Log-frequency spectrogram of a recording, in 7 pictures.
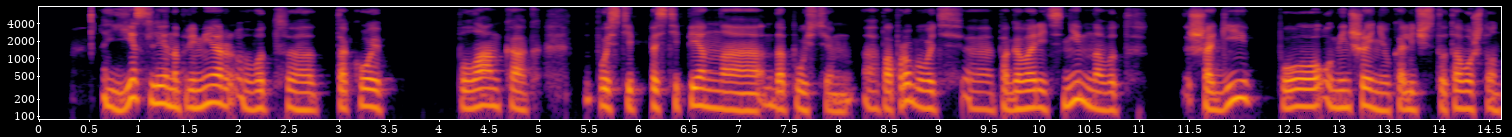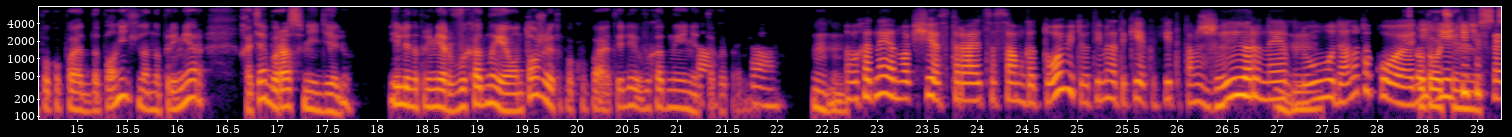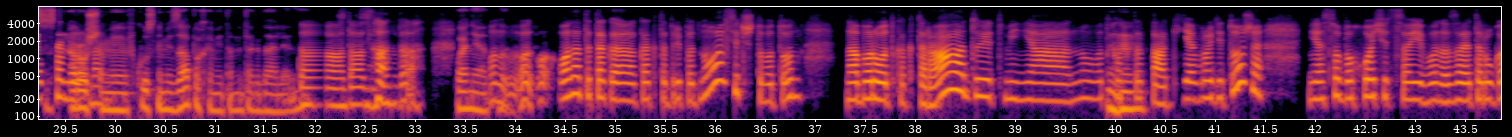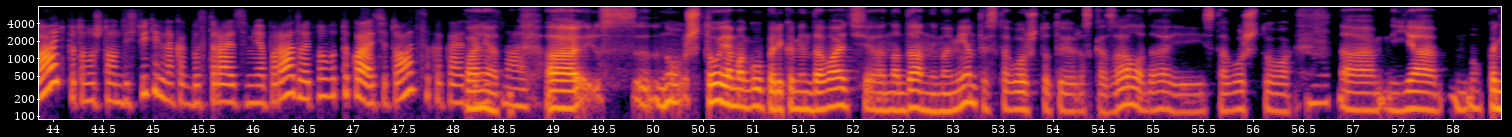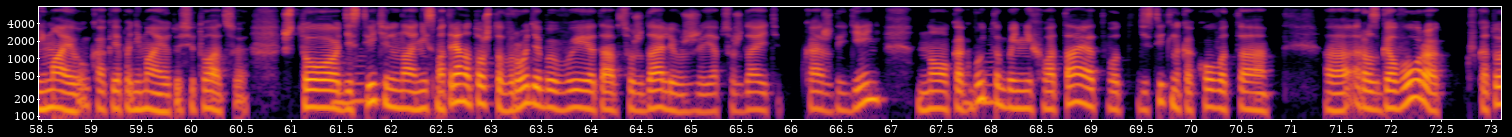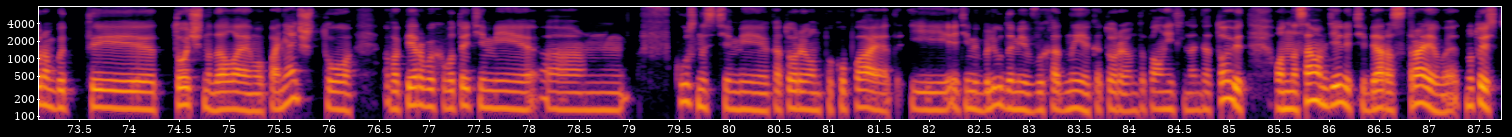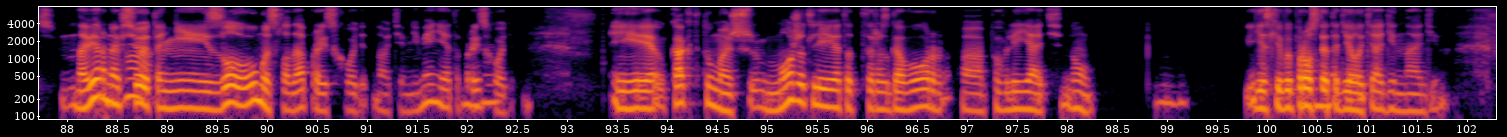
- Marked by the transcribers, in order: tapping; other background noise; background speech
- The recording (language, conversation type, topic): Russian, advice, Как решить конфликт с партнёром из-за разных пищевых привычек?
